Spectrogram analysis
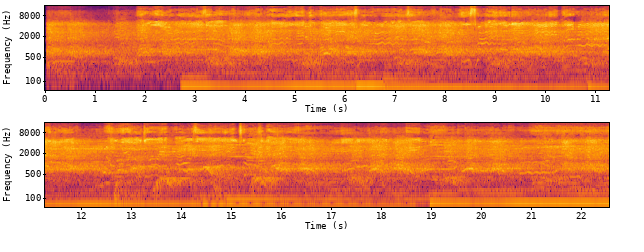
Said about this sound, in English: Those people were screaming USA. Some of those people were new citizens.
